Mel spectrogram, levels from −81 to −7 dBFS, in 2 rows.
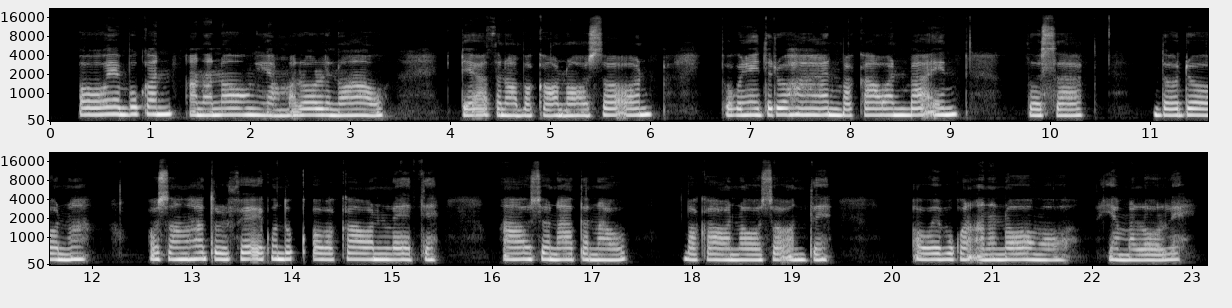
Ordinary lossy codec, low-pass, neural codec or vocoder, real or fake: none; 19.8 kHz; vocoder, 44.1 kHz, 128 mel bands, Pupu-Vocoder; fake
